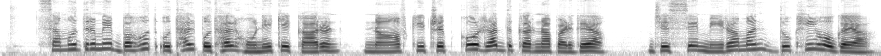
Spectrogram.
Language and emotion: Hindi, sad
